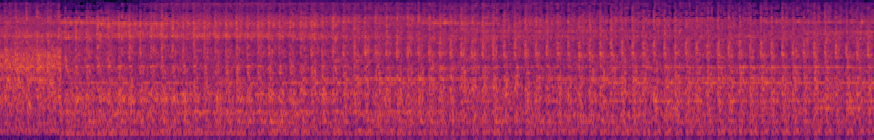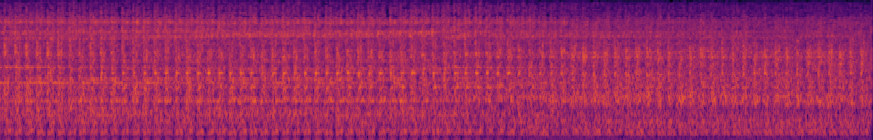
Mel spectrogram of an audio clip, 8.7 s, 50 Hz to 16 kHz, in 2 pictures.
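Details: Aged Delta Rockwell stand-up scroll saw that previously shut off immediately (suspected ground fault in ripped switch-to-motor wire), plugged into 20A GFCI: steady motor hum with even blade chatter about three strokes a second, no stumbling; runs normally.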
